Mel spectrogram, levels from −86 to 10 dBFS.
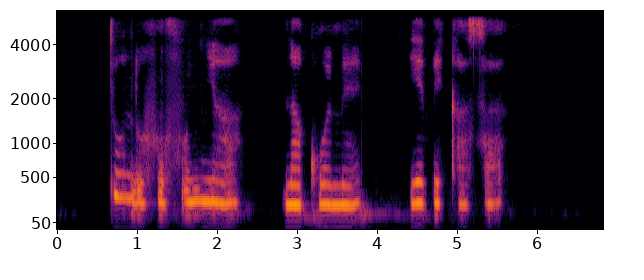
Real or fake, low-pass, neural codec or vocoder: fake; 5.4 kHz; codec, 24 kHz, 1.2 kbps, DualCodec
